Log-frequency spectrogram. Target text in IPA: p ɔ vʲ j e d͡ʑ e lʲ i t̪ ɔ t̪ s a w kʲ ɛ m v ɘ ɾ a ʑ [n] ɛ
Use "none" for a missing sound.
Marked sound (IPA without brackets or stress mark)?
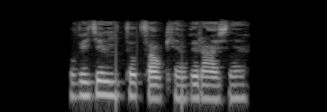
ɲ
